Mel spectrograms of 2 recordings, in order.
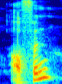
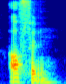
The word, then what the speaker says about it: often: Often? Often? Well, in this case, both the pronunciation are correct. But the more popular one is where the T is silent. Often.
